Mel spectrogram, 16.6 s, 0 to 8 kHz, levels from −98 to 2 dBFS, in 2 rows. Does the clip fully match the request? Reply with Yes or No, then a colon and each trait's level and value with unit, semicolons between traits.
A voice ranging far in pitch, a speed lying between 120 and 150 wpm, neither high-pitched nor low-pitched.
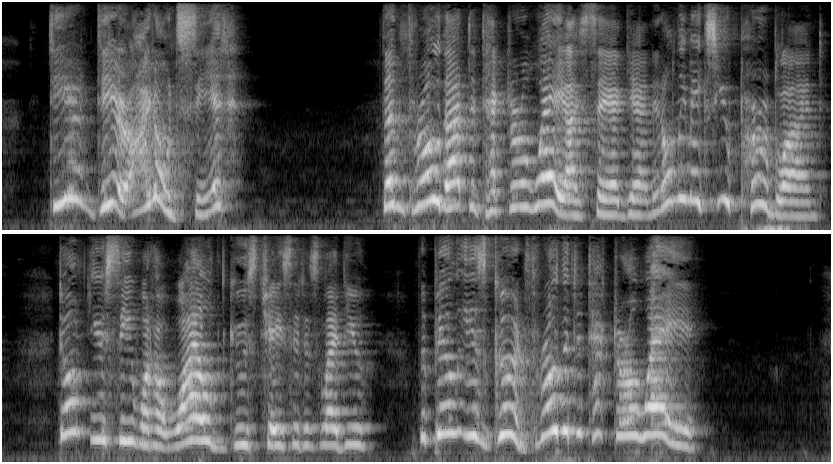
No: wide, 8.2 semitones; average, 140 wpm; very high, 295 Hz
